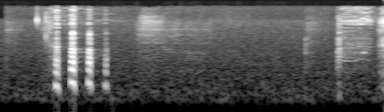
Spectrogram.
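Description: A quick run of four sharp, loud coughs from one person close by, followed by a quiet pause and a soft rustle.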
